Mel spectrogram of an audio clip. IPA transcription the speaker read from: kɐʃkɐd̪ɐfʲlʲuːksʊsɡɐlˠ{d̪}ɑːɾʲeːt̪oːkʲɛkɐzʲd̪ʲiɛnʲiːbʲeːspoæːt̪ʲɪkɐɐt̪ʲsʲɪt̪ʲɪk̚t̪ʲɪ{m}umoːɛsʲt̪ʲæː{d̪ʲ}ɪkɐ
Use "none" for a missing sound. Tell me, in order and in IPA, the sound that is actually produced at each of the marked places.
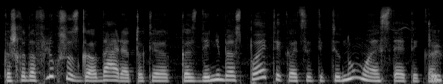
d̪, n, t̪ʲ

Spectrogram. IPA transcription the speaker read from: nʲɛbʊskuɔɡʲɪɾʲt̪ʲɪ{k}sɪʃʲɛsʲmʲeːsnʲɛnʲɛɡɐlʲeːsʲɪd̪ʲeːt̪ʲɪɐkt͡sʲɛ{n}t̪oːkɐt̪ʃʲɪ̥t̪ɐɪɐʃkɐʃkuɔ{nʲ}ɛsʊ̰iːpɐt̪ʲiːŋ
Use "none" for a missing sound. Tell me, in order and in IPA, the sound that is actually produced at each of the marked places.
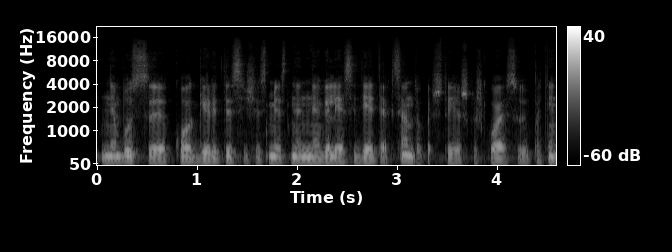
none, n, none

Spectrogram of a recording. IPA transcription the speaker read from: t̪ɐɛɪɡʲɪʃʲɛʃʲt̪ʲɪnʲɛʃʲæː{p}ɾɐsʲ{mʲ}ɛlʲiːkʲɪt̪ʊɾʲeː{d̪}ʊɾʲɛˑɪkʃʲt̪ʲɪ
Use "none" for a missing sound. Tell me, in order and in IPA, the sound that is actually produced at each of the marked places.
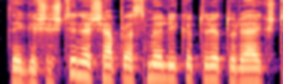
p, mʲ, t̪

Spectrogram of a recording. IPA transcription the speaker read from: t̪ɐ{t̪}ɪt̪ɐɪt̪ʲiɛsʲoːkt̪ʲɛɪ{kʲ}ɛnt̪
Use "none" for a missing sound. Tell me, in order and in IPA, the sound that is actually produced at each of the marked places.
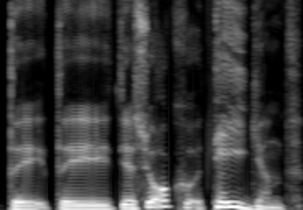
none, ɡʲ

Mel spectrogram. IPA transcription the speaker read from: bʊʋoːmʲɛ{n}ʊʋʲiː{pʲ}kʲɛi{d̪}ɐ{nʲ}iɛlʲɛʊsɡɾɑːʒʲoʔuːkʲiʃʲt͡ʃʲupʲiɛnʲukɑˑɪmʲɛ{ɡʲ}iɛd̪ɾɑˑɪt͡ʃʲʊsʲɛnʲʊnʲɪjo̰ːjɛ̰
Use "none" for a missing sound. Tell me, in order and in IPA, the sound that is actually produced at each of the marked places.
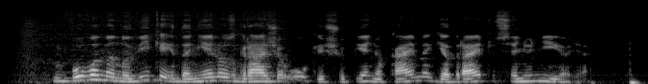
n, none, d̪, nʲ, ɡʲ

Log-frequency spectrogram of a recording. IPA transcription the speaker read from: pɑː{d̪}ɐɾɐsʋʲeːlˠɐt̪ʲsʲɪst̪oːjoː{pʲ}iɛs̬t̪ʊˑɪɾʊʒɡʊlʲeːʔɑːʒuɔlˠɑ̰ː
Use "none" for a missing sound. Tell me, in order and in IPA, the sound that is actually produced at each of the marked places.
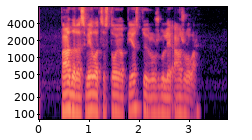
d̪, pʲ

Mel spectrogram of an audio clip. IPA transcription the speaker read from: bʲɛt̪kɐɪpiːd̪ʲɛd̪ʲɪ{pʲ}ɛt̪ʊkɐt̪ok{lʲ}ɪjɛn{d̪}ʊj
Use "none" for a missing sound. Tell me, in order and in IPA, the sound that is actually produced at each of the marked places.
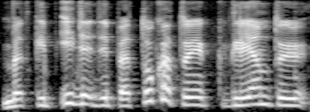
pʲ, lʲ, t̪

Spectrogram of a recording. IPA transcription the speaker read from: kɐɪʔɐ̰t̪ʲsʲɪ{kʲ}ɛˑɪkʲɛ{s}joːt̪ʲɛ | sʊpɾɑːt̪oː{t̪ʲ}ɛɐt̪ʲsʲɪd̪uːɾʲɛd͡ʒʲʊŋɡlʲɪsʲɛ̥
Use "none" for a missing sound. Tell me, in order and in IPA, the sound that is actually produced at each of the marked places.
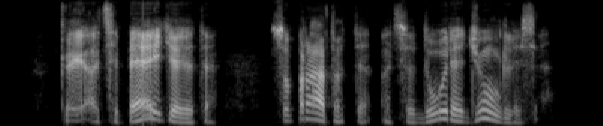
pʲ, none, t̪ʲ

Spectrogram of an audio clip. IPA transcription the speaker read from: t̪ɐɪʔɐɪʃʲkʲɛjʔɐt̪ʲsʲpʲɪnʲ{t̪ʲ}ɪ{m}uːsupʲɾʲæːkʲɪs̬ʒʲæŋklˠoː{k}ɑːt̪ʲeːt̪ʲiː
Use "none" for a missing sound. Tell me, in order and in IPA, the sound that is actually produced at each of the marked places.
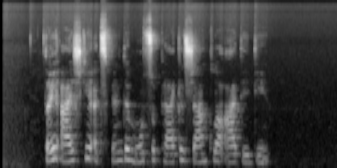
d̪ʲ, m, ʔ

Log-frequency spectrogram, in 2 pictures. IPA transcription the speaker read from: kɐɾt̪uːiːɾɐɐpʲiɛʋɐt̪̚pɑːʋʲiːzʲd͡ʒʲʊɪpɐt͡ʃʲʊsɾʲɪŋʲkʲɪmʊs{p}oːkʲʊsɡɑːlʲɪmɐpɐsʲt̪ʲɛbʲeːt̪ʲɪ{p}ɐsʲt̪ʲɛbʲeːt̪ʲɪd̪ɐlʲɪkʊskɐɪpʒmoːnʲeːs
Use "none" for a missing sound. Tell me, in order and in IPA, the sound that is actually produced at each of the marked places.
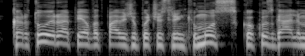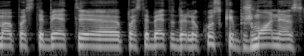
k, p

